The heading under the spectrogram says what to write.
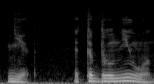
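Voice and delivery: ordinary delivery

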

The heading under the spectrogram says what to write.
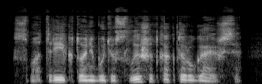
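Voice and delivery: ordinary delivery, nothing marked

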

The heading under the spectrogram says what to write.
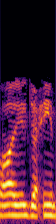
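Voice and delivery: ordinary delivery

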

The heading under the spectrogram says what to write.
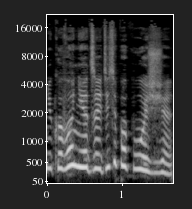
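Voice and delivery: tiny, thin, very high, frightened squeak. Hiding behind a locked door from a monster, the heroine answers: thin frightened squeak. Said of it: "тоненько с перепугу пропищала".

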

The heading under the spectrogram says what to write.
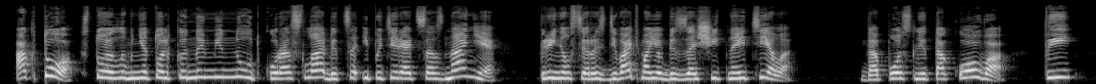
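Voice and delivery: ordinary delivery

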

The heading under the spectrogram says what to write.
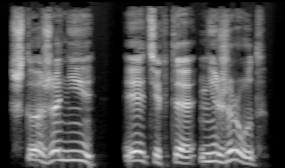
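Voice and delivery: quavering, trembling, frightened, high-pitched voice. Semka, as predator lizards walk past, asks a question in a trembling voice. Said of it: "дрожащим голосом промолвил Семка".

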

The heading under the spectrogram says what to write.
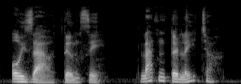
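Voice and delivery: ordinary talk

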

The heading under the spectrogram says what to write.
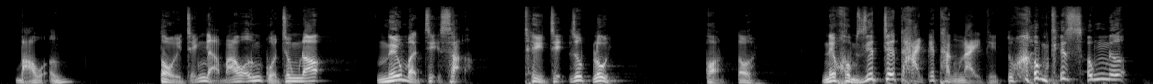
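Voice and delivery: harsh, gritted-teeth fury, rising. Narrator reads a man answering a woman's warning about retribution, harsh angry voice. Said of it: "gằn giọng giận dữ".

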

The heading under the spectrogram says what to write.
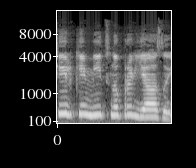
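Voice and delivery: said through a laugh. A mother answers her young son's remark, laughing. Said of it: "засміялася мама".

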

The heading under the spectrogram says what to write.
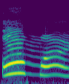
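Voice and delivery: high, loud mock old lady gasp.

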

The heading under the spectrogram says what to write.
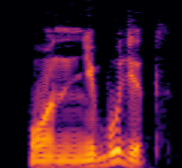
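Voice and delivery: hesitating, faltering, trailing off. Captain Bannerman starts answering Olein, then falters: hesitating, trailing off. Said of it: "но замялся".

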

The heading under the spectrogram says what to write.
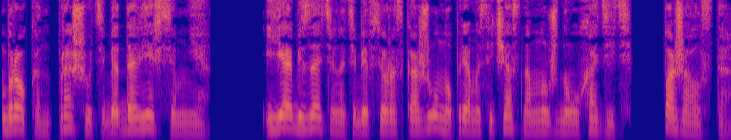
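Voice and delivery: plain reading voice

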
